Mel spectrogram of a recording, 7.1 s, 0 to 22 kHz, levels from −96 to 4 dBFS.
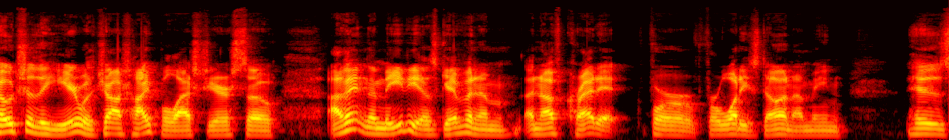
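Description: No technical faults are audible.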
